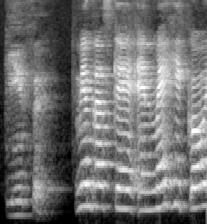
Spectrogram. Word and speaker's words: quince: cuanto España y latinoamérica en España la z y la c delante de las vocales se pronuncian como si fuera una th del inglés 15 mientras que en México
